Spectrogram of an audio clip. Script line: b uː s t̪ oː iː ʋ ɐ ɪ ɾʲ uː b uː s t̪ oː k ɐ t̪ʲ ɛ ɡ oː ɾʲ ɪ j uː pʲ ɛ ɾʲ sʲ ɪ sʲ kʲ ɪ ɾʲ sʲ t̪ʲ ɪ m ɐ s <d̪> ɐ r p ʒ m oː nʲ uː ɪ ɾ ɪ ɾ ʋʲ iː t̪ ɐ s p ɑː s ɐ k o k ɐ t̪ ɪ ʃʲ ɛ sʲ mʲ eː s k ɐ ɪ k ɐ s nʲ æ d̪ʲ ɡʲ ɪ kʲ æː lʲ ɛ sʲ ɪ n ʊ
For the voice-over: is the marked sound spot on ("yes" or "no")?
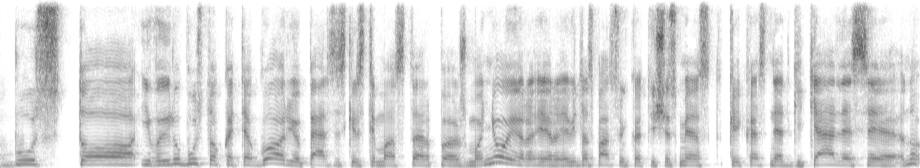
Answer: no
